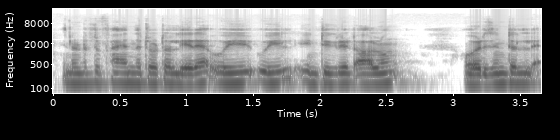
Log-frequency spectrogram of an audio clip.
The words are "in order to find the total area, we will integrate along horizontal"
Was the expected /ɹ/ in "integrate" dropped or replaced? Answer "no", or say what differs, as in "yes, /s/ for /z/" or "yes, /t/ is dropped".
no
